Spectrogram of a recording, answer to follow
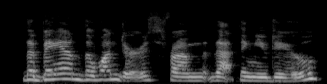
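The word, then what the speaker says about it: Oneders: And I remember, didn't The Wonders spell it the word one, ders? One. They were being yes. The Oneaters. Oneaters. Yes. No. One. Wonders.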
